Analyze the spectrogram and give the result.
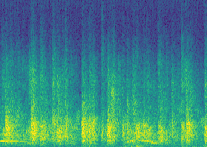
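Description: A crowd claps steadily as a performer is welcomed to the stage at a comedy show, a dense and even patter of many hands that never lets up, with a thin, faint whistle rising and falling briefly within the applause.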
